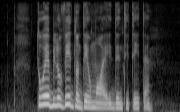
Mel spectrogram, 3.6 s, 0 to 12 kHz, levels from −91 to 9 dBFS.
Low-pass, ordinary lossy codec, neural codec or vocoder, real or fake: 10.8 kHz; none; none; real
